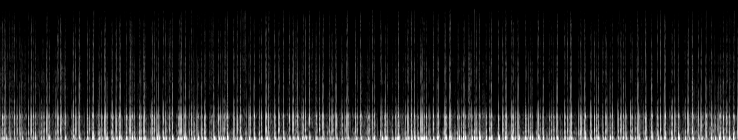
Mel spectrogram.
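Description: Fingertips tap and scratch the side of a hollow, empty clear plastic food container in a fast, uneven run of short, dull knocks. The taps are mostly low-pitched and thuddy, with a steady scratchy rustle underneath and almost no bright content. Each tap dies away almost instantly.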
